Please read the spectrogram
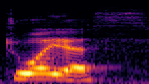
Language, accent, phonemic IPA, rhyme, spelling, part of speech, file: English, US, /ˈd͡ʒɔɪəs/, -ɔɪəs, joyous, adjective, En-us-joyous.ogg
- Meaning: Full of joy; happy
